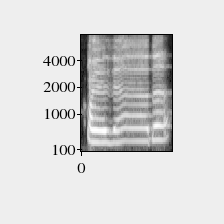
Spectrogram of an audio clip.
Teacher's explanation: عین کو وسطی حلق میں تھوڑا سے ادا کرنا ہے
